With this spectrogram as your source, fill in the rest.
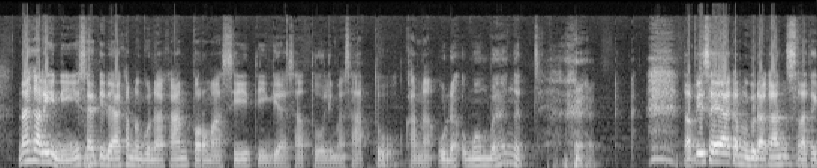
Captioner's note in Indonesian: tertawa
